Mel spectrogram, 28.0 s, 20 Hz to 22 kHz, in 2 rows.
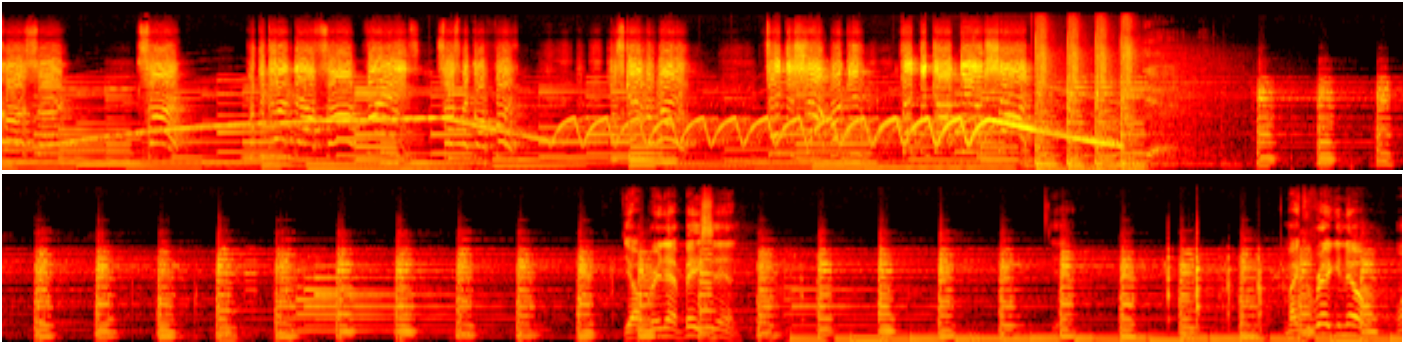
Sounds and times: Background music: 0:00.0 - 0:28.0
Independent music: 0:00.0 - 0:28.0.

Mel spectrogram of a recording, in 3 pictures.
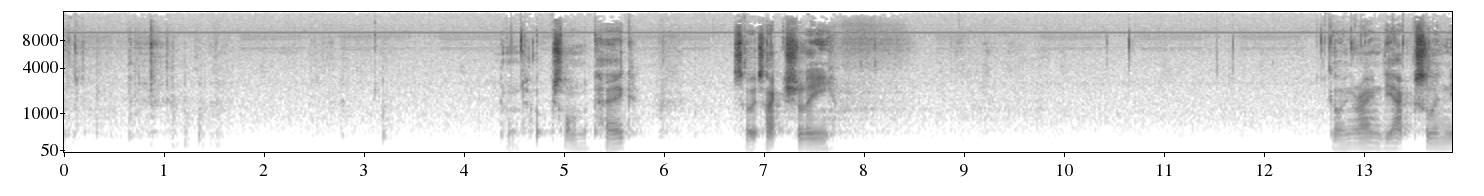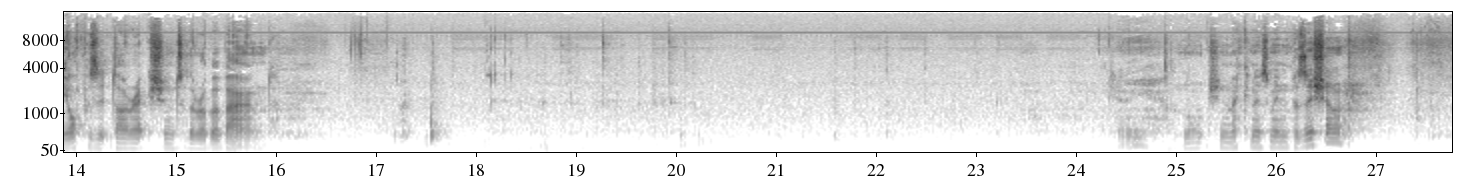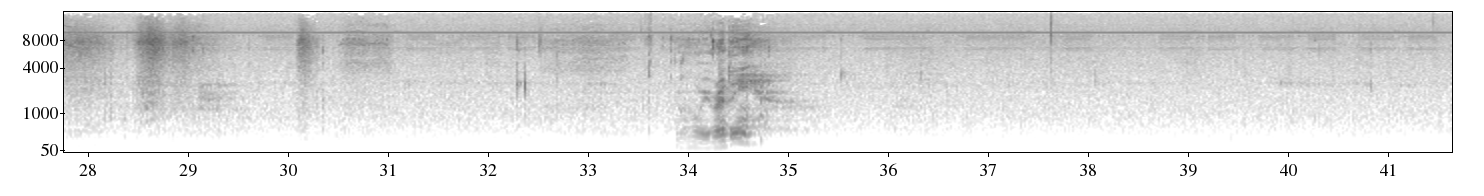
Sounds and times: Inside, small room: 0:00.0 - 0:41.6
Speech: 0:04.4 - 0:05.8, 0:06.7 - 0:07.8, 0:12.6 - 0:16.1, 0:24.3 - 0:27.0, 0:33.8 - 0:35.0.

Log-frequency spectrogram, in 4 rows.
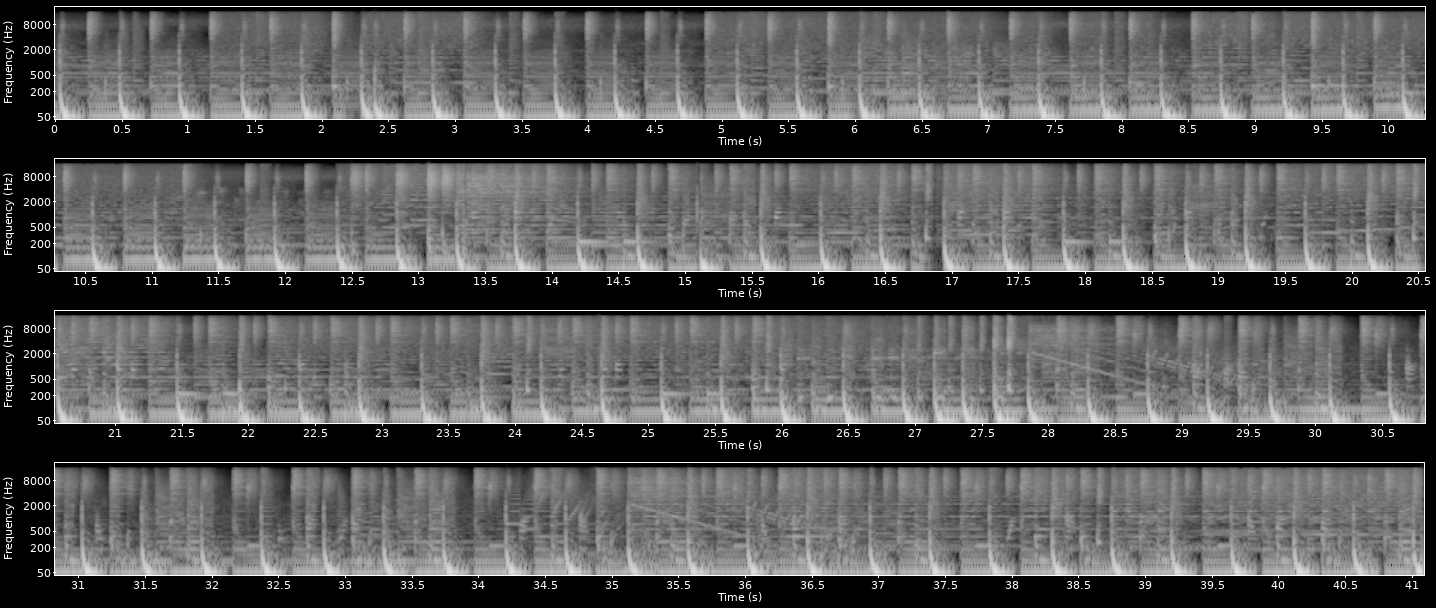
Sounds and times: Music: 0:00.0 - 0:41.0.

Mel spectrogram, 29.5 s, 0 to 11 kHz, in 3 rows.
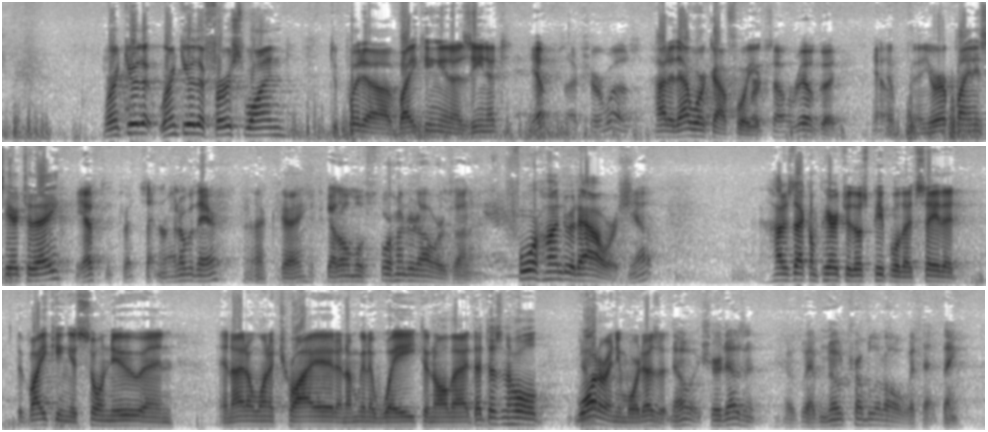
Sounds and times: Speech: 0:01.0 - 0:16.4, 0:17.5 - 0:29.4.

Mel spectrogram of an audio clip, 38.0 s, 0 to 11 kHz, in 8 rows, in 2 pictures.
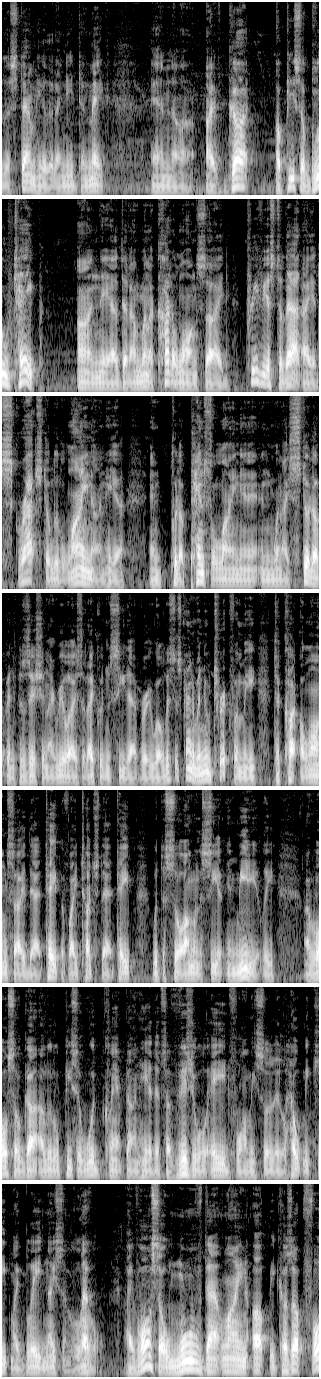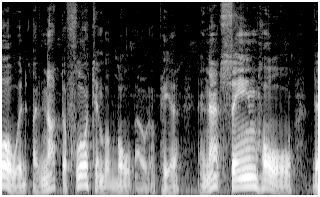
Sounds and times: Speech: 0:00.0 - 0:01.6, 0:02.2 - 0:38.0.

